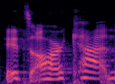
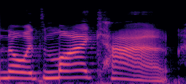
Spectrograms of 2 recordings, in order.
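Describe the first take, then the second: First: Said in the usual way. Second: My leaned on slowly in No, it's my cat; slow down and press the word my; claiming the cat, my stressed. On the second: Shown as a demonstration. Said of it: "It's not our cat".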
